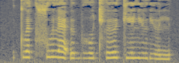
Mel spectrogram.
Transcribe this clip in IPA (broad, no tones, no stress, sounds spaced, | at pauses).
tʷ æ k sʷ ɯ l æ ʔ ø bʱ o cʰ ø kʲ e lʲ y l ɾʲ ø n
